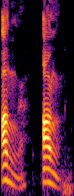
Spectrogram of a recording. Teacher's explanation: अनुस्वार इसका जो उच्चारण होता है ना नाक की मदद से होता है अंग अंग ठीक नाक की मदद से होता है ठीक है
